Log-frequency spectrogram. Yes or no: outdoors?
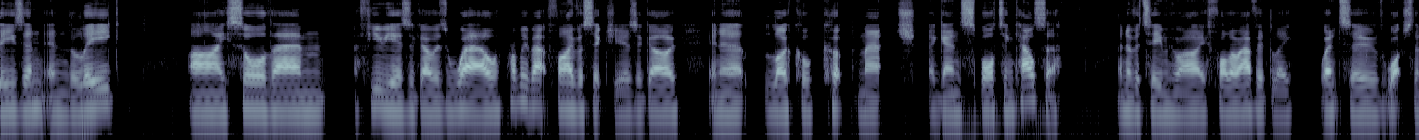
yes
